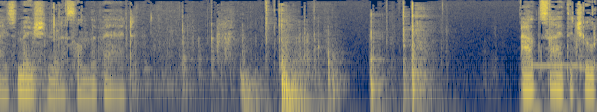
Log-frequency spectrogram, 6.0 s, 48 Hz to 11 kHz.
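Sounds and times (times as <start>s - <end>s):
speech: 0.0s - 1.6s, 5.3s - 5.9s
wooden door swinging shut with heavy thunk: 1.8s - 4.4s.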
